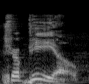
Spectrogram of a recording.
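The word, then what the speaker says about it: Trapilo: It's Trapillo. Trapillo. Mia Mario. Yeah, one L. Brags. I'm sorry. What does that mean? That means it's not Trailo. It's Trapillo.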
